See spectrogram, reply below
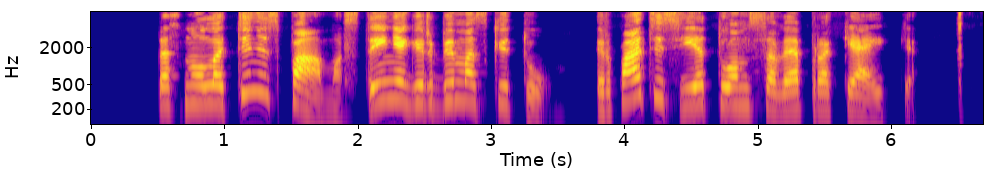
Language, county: Lithuanian, Klaipėda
